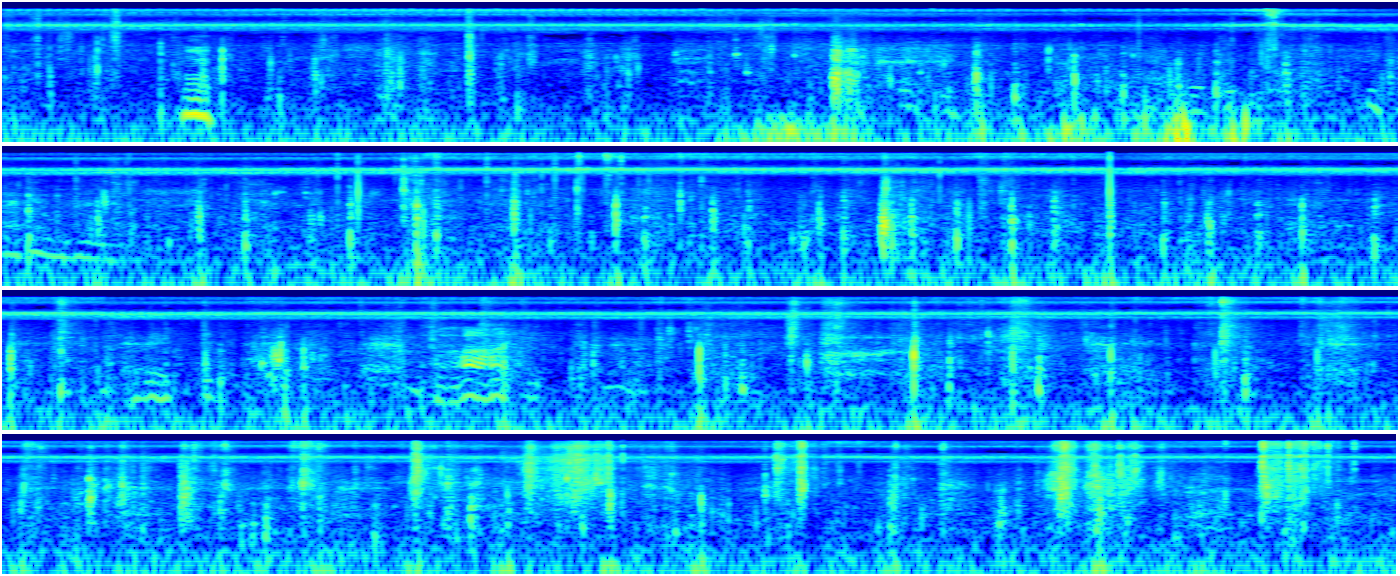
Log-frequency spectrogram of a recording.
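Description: Footsteps of people walking on a concrete path scattered with dry leaves, a string of short irregular steps that grows busier in the second half. A steady high insect drone runs underneath.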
